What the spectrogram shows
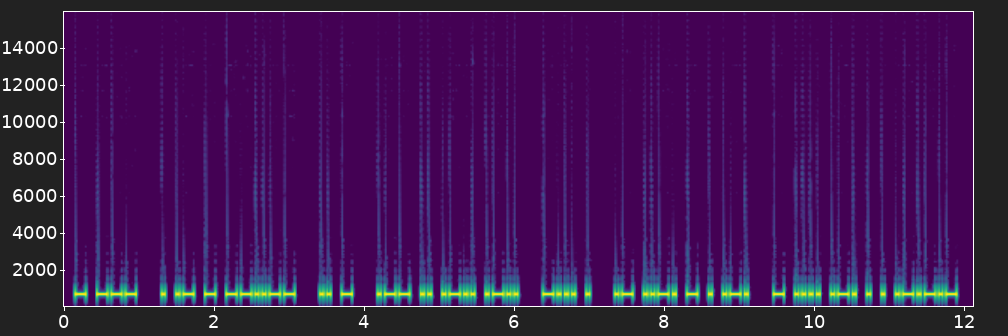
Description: Morse code, heard as a keyed tone, about 25 wpm, 700 Hz. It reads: TO EAT, IT WILL BE AFTER THREE.
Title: Sentences from Top 1000 Words - Review Part 1 - 25wpm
